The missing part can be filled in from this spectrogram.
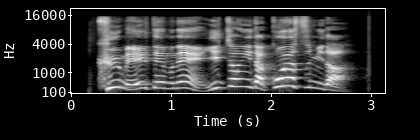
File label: anger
